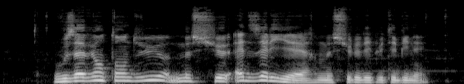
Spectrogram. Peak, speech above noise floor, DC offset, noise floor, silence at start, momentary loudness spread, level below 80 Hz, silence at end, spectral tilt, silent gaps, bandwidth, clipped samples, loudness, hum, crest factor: -2 dBFS; 34 dB; under 0.1%; -51 dBFS; 0.55 s; 6 LU; -54 dBFS; 0.35 s; -6 dB/octave; none; 14.5 kHz; under 0.1%; -18 LUFS; none; 16 dB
